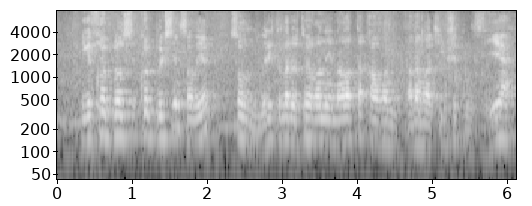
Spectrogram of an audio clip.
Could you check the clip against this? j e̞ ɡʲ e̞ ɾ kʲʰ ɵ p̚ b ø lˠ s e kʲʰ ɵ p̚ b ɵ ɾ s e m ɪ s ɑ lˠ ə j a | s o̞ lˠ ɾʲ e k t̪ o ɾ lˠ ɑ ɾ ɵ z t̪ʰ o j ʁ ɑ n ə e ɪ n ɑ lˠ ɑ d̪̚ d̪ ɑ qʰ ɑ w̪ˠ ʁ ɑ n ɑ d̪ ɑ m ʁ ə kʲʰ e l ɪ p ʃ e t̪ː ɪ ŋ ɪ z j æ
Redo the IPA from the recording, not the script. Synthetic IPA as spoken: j e̞ ɡʲ e̞ ɾ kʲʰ ɵ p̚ b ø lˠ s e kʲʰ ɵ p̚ b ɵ l s e m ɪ s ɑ lˠ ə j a | s o̞ lˠ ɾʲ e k t̪ o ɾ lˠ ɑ ɾ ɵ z t̪ʰ o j ʁ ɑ n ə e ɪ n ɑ lˠ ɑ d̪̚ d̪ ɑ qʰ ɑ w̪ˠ ʁ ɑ n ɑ d̪ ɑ m ʁ ɑ kʲʰ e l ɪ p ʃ e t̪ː ɪ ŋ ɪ z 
